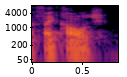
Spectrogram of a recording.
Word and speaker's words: psychology: P는 발음이 안 됩니다. 묵음입니다. 그래서 여기 보시면 S부터 나오죠. 그래서 psychology 이렇게 되겠죠. psychology 그렇죠.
